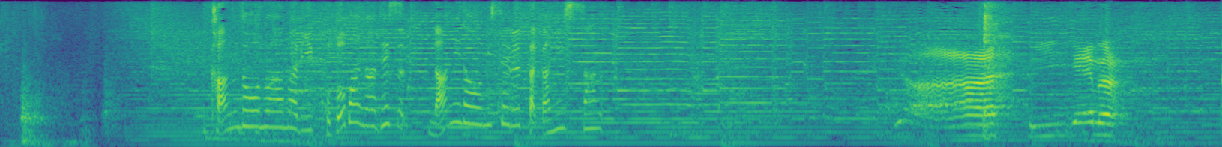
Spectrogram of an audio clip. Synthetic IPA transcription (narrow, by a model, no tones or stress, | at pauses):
kãnd̪o̞ːno̞amaɾʲikʰo̞t̪o̞baɡad̪e̞zɨnãnd̪aomʲise̞ɾɯ̟t̪akaɲisãɴ | ja | iɡeːmɯ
